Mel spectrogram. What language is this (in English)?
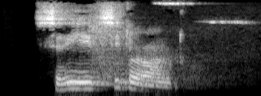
Kabyle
